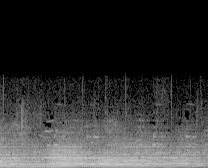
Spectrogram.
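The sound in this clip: A train horn sounds as a train passes on tracks right behind the outfield wall of a minor-league baseball stadium. The loud, steady chord holds the whole time over a low rumble.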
